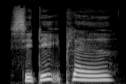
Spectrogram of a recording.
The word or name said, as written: cd-plade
